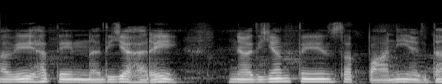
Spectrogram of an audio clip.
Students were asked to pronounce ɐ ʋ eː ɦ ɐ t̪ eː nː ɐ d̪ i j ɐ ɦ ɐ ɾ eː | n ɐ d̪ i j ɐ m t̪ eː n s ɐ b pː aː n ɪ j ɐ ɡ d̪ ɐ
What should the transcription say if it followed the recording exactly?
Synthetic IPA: ɐ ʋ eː ɦ ɐ t̪ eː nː ɐ d̪ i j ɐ ɦ ɐ ɾ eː | n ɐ d̪ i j ɐ m t̪ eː n s ɐ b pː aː n i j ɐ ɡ d̪ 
